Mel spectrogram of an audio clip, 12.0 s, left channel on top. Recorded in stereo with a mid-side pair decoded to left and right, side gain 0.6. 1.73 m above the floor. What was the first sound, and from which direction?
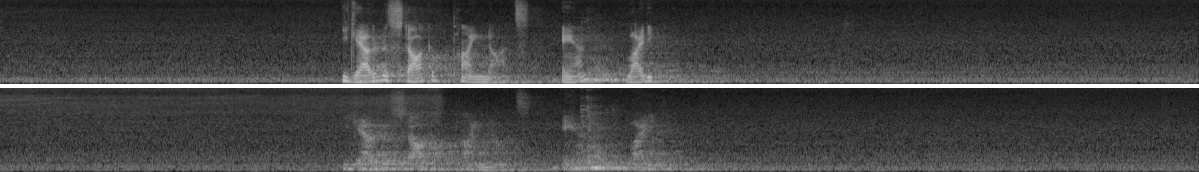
A man speaking, 70° left.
